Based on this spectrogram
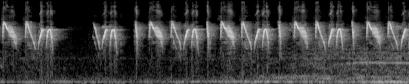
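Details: Hill prinia (prenjak gunung) song meant for training competition birds; after a short pause, a steady run of high, swinging V-shaped notes pours out continuously.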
